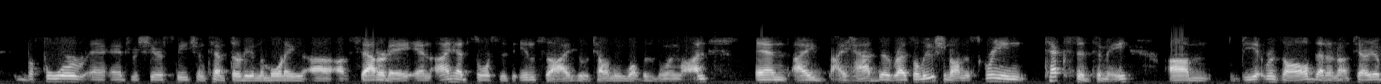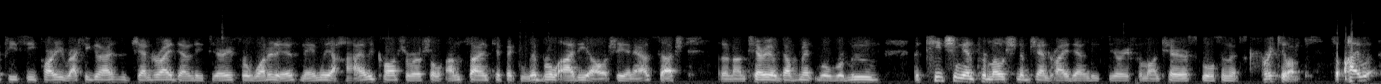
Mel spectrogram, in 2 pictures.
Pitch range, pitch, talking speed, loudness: 100-125 Hz, 110 Hz, 190 wpm, -18 LUFS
